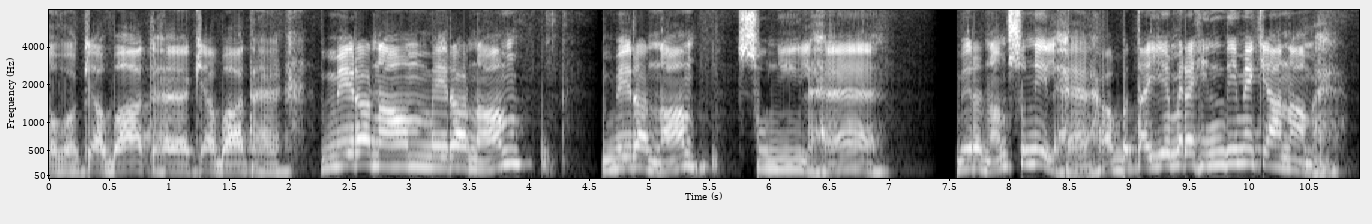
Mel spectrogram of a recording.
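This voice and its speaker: A male teacher gives a slow, unhurried lecture. His voice sits a bit high for a man. He repeats each point and keeps asking his students questions before he answers them. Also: clean tone.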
